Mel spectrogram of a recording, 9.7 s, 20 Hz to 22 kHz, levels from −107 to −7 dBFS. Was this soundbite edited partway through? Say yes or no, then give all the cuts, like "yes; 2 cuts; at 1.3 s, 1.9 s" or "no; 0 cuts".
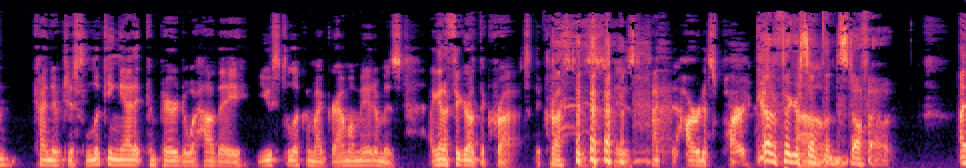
no; 0 cuts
